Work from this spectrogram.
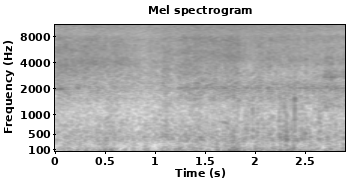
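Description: Breezy outdoor wind on a boardwalk, a continuous rough buffeting rush that swells and eases, with no talk over it.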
